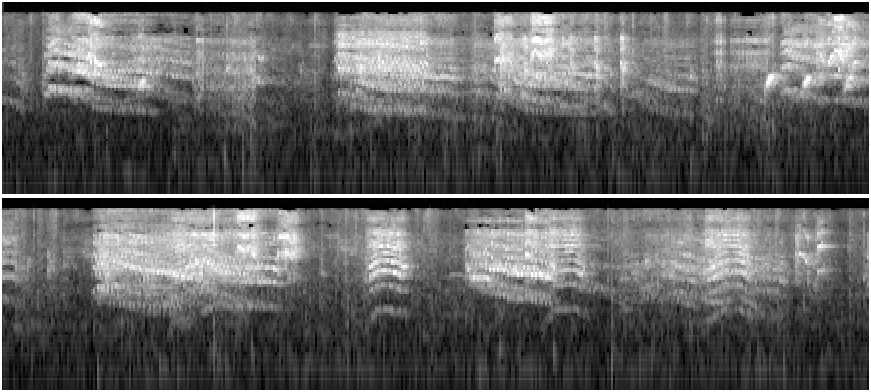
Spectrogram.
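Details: Alexandrine parakeet chick during hand feeding, giving bouts of intense, raspy, high begging squeals, each lasting one to two seconds, alternating with quieter gaps, bobbing chirps and clicks.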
